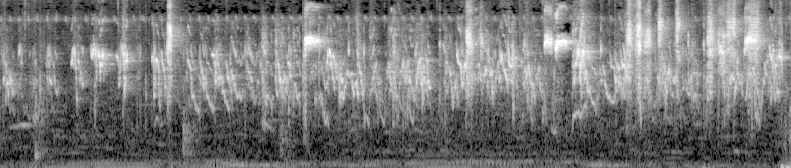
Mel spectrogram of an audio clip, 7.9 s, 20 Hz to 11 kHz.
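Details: Budgerigars recorded June 7, 2024 in Larkana, Sindh, giving dense, continuous high warbling chatter of quick chirps and squeaky notes, with a few sharp whistled peaks, overlapping without pause.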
